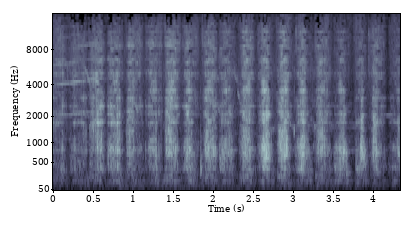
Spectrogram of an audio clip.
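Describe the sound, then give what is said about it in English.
A woman grinds dry cacao nibs back and forth into a paste as their oils and fats are released, a steady run of rough, rasping strokes repeating about twice a second, each a gritty scraping rub, with no voices. “And very quickly, we see this amazing reaction, those powdery dry nibs, that smoky aroma being released, is being converted into a paste as the oils and fats are released, causing this mixture to be bound together.”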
